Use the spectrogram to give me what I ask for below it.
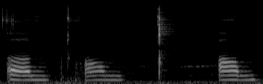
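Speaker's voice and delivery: acted hesitant ums, spaced apart; stalling hesitation. Man caught without the queen's daughter, stalling. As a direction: stall with separate, awkward ums.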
